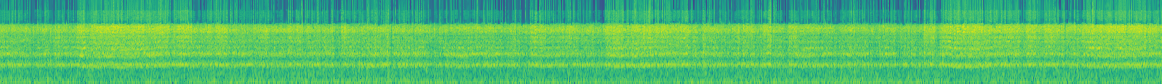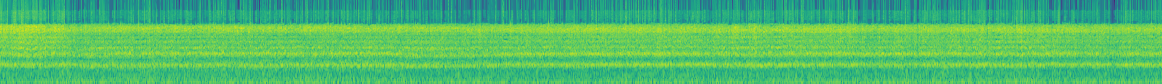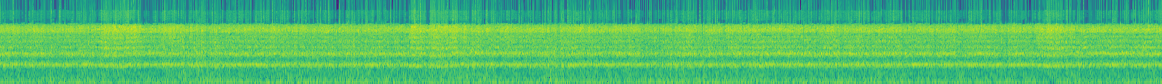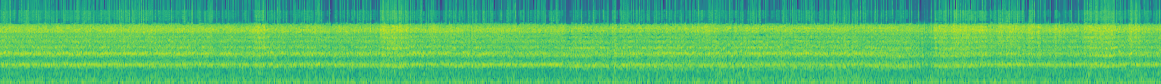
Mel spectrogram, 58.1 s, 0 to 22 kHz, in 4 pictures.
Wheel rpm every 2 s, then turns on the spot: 230, 230, 230, 230, 230, 230, 230, 220, 190, 200, 220, 230, 230, 230, 230, 230, 230, 230, 230, 230, 230, 230, 240, 230, 230, 220, 200, 200, 230.
none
